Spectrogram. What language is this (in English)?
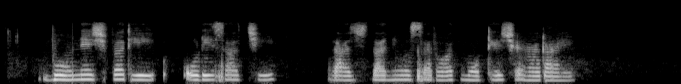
Marathi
